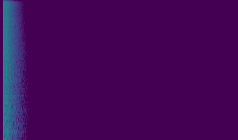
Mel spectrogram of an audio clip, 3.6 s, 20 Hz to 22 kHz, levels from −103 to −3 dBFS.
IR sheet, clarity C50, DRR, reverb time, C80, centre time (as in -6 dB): 8.0 dB, 0.0 dB, 0.45 s, 12.5 dB, 21 ms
